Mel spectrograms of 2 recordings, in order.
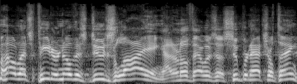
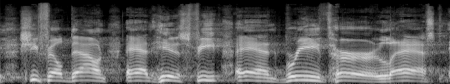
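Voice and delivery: ordinary delivery

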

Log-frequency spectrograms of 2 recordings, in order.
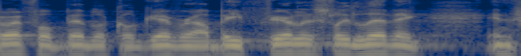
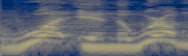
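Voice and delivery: surprised; 8 semitones higher, 6 dB louder than usual. Retold or imitated. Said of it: "You're like".

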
